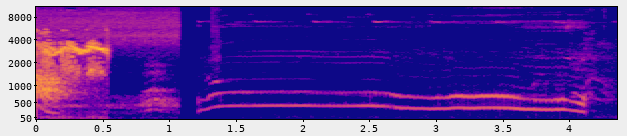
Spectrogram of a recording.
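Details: Luoluo, an Alaskan Malamute kept as a pet, responds to its bedridden owner with one long, pure howl of about three seconds. The pitch holds steady and dips gently near the end. A noisy burst comes before it, and a brief quiet follows.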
